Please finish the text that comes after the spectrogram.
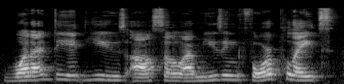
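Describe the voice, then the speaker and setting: A woman hosting a nail art tutorial in casual, step-by-step talk, halting and pausing mid-sentence. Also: mid-range voice.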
